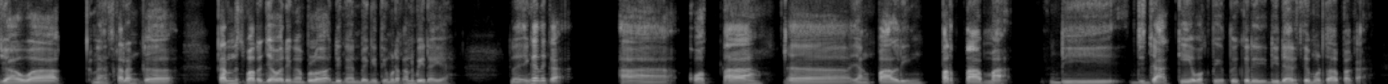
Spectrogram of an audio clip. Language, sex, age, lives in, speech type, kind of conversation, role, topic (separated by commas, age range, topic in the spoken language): Indonesian, male, 35-39, Indonesia, conversation, podcast, host, Ceritakan satu perjalanan yang mengubah pandangan hidupmu, ya?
